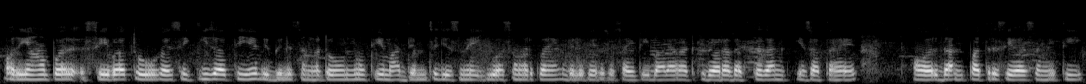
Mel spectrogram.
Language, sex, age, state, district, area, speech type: Hindi, other, 18-30, Madhya Pradesh, Balaghat, rural, spontaneous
